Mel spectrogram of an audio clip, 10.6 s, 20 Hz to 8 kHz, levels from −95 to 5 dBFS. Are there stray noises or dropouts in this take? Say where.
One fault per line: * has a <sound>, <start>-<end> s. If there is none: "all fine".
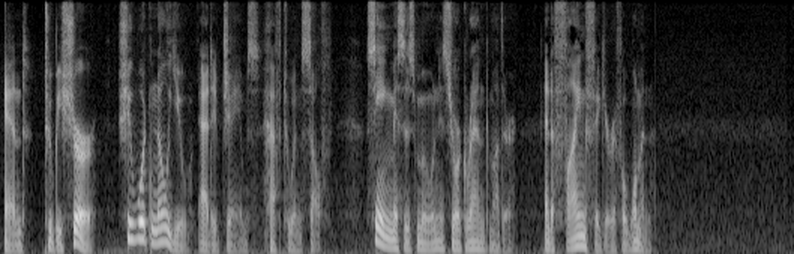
all fine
